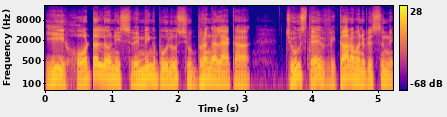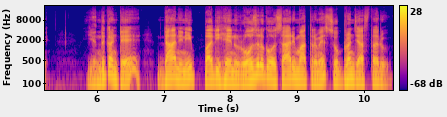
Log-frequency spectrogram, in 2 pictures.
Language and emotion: Telugu, disgusted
